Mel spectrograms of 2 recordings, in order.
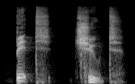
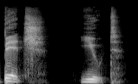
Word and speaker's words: BitChute: And I believe it's pronounced BitChute, not BitChute. I don't think they're talking about a woman with a bad attitude who's from the Ute tribe.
